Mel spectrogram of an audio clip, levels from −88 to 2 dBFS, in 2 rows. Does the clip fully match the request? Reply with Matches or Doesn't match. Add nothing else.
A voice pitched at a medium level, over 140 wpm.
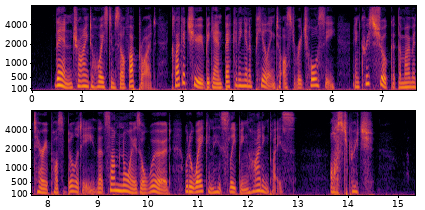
Doesn't match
